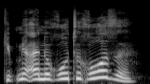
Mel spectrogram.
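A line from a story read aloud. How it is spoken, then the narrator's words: Calling out. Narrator (German): rief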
